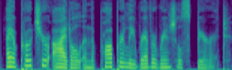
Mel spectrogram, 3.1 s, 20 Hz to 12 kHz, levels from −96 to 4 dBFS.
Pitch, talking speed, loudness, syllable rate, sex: 185 Hz, 175 wpm, -21 LUFS, 5.9 syllables/s, female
